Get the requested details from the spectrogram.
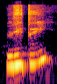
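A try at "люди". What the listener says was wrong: Lekin lidiy demdik, nima deb o'qiymiz? Birinchi harf l harfi ekan, ikkinchisi u harfi ekan, d ekan. Liu. Lyudi degan odamlar.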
